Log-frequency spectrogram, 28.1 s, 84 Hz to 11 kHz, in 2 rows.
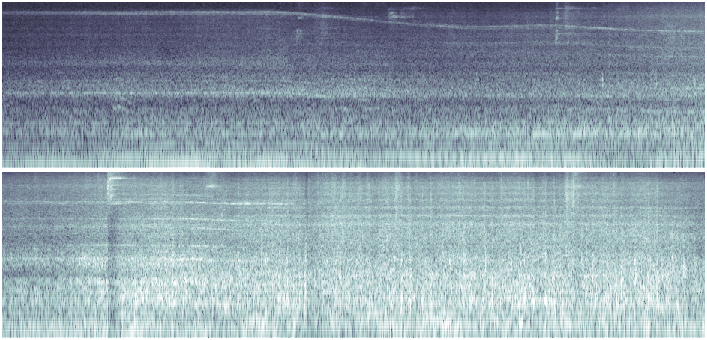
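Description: Irish Rail 071 Class diesel locomotive, powered by a General Motors EMD two-stroke V12, approaching with a spoil train: a low engine rumble that grows louder, with a high whine that slowly falls in pitch. About halfway through the train passes close and is at its loudest, with wheels squealing and clicking over the rails as the wagons go by.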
